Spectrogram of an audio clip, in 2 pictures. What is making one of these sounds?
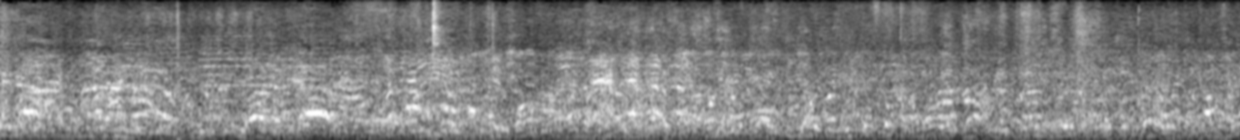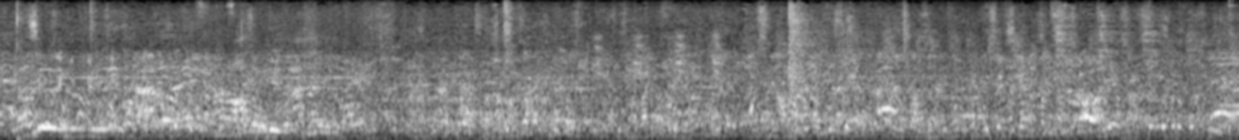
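A large crowd murmurs and chants steadily outdoors.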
